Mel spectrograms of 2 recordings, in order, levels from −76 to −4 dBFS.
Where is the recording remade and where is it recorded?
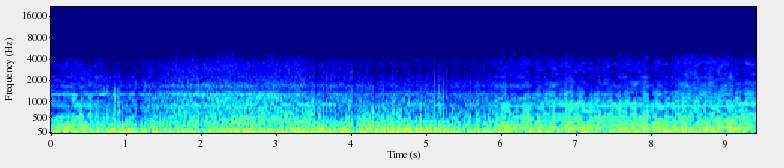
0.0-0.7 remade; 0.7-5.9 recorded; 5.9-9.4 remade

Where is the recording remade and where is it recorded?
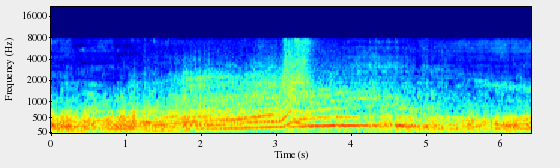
0.0-1.2 remade; 1.2-3.8 recorded; 3.8-6.4 remade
